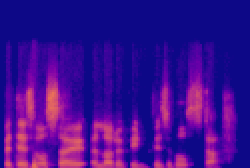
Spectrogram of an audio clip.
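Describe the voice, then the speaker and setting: A middle-aged Australian woman who works as a translator gives a prepared presentation, explaining things in a measured way with touches of humor. Her voice is deep and her intonation fairly even, captured in a dry recording.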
